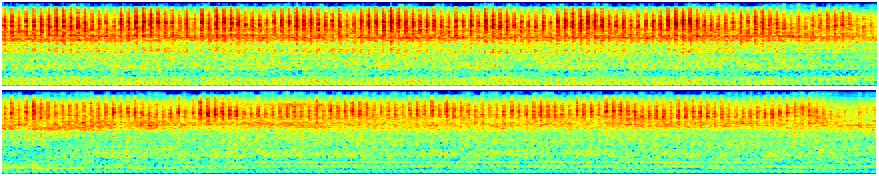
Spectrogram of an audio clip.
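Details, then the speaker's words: Simpson pressure washer, Kohler SH Series engine, after a second ultrasonic carburetor cleaning: small single-cylinder engine holds a steady, even fast chug with no surging or hunting, running cleanly with no choke at all. Normal running. "That's no choke at all. So that was with no choke at all. So that second time in the ultrasonic really did the trick."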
